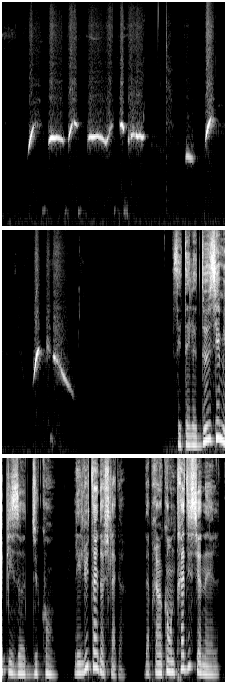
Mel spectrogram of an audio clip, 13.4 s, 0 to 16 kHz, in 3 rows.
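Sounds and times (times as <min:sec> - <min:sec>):
man whistling a short lilting tune while walking: 0:00.5 - 0:04.5, 0:05.1 - 0:06.1
speech: 0:08.0 - 0:13.3.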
